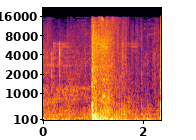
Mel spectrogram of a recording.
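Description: An energy gun fires a short blast.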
